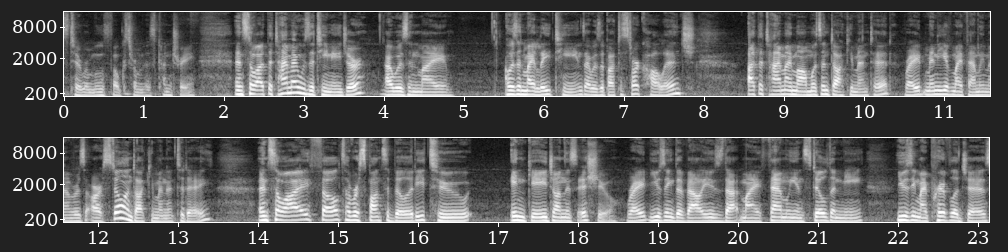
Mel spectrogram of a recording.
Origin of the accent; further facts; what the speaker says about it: Anaheim, California, United States; I am from Southern California. I'm from Orange County, Anaheim specifically. My family's from Mexico. And so, yeah, I grew up in a home of immigrants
